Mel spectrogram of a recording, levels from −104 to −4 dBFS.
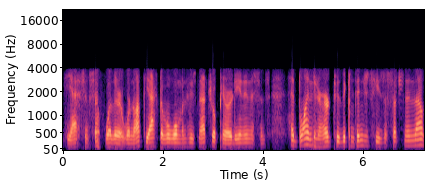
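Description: VoIP packet loss concealed by the speech codec, at 0.66–0.73 s, 4.95–5.11 s and 6.73–6.81 s: packets dropped (about 40, 60 and 60 ms of audio), and the light Speex decoder extrapolated its last pitch, so the speech is stretched and fades.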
